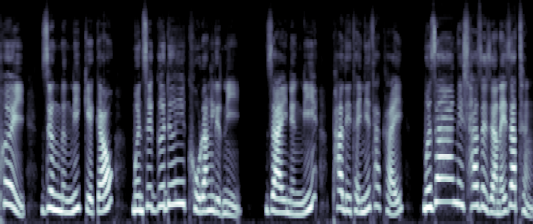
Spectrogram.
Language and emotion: Bodo, happy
